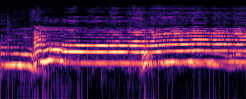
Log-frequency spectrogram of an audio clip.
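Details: Siberian Husky puppy howling: a long, steady tonal howl that jumps upward after a brief waver near the start, then holds a level, rich pitch with a short dip and recovery near the three-second mark.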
